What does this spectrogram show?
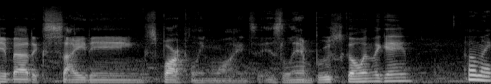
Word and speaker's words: Lambrusco: talk to me about exciting sparkling wines is lamb Brusco in the game oh my gosh absolutely absolutely lamb Brusco is a red sparkling tell me what lamb Brusco is yeah Lambrusco is a a red sparkling wine right and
